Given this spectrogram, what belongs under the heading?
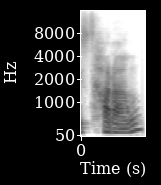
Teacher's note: you have to say 사랑 with a softer S, not 사랑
